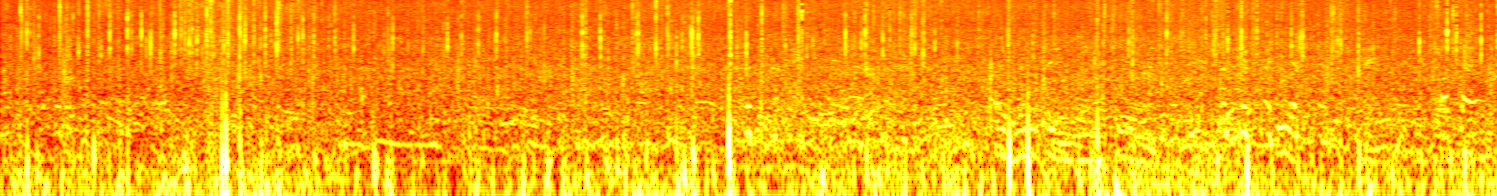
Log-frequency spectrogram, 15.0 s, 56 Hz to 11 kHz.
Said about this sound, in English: So it's interesting that the rain is occurring on the only Wednesday in the last 20 years in which we've met outside in September.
